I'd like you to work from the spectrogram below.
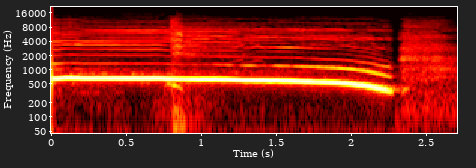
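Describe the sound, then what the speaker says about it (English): A single long, loud howl rises and holds steadily before sliding downward and breaking off, close and clear, with a faint sound trailing after it. "Howl!"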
